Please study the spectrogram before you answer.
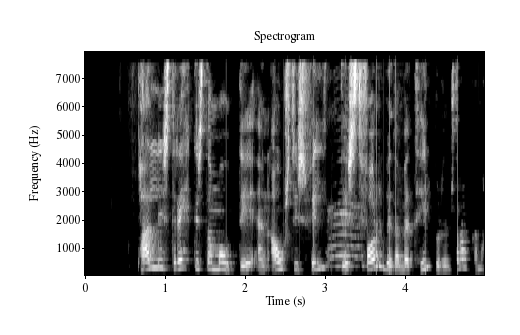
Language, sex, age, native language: Icelandic, female, 30-39, Icelandic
